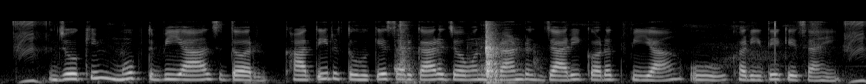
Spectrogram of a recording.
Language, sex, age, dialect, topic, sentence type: Bhojpuri, female, <18, Northern, banking, statement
